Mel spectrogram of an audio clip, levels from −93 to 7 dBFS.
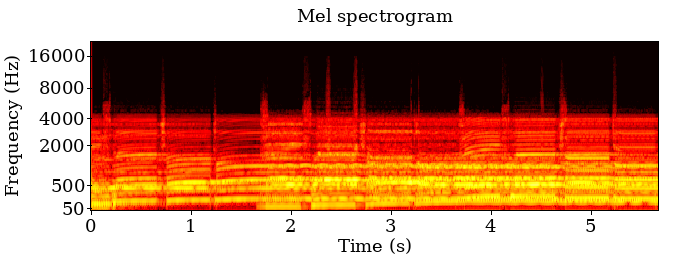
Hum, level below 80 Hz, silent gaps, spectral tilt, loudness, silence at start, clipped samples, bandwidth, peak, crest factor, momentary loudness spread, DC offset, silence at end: none; -48 dBFS; none; -9 dB/octave; -18 LUFS; 0 s; under 0.1%; 5.6 kHz; -4 dBFS; 12 dB; 7 LU; 0.2%; 0 s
